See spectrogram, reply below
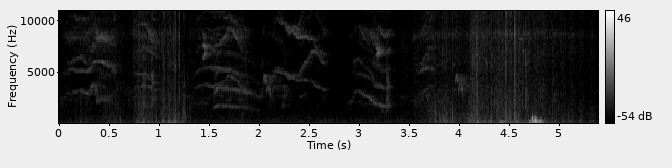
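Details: A gang of white woodpeckers calling close by: bursts of bright, downward-curving harmonic notes in quick series, mixed with loud wing flapping and rustling.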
